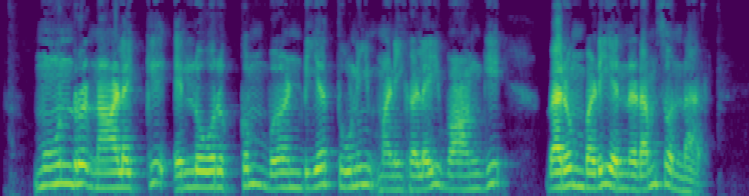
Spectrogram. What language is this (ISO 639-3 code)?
tam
